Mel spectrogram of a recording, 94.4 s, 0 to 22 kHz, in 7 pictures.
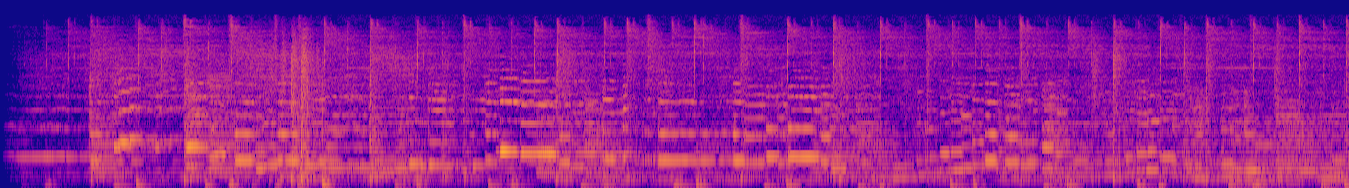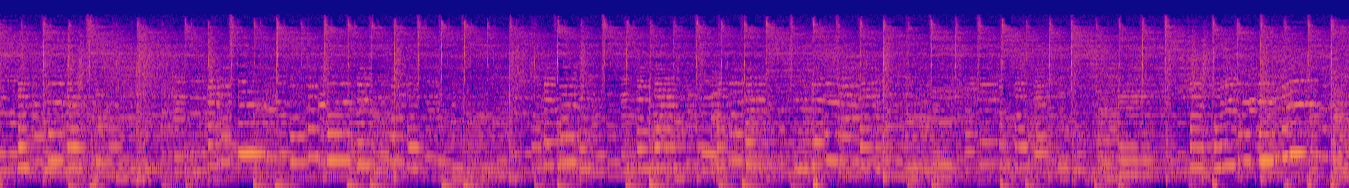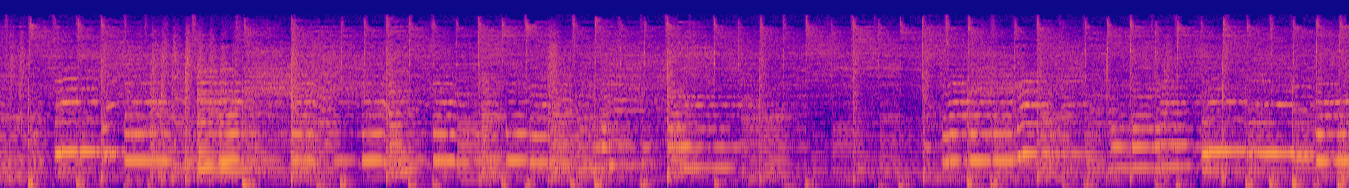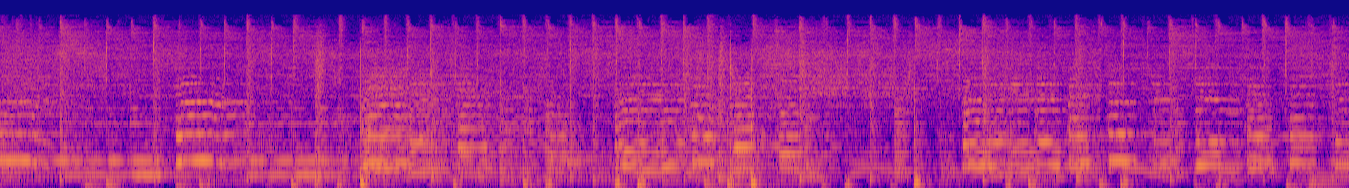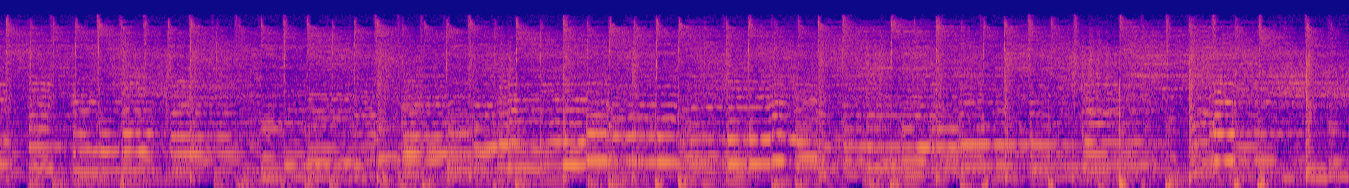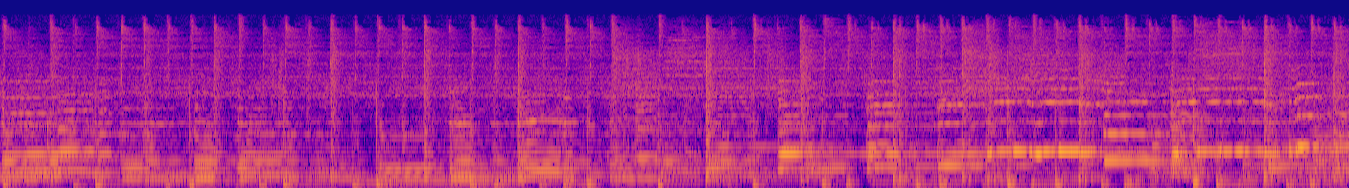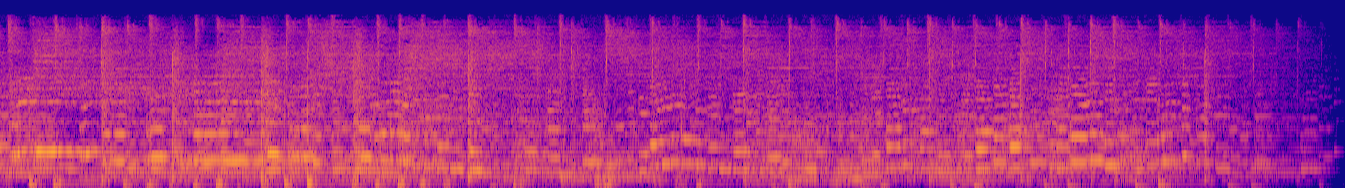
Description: ライブ・アット・ピッツバーグ、ペンシルバニア 03/16/1981
※試聴用に実際より音質を落としています。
